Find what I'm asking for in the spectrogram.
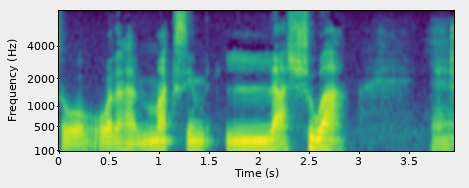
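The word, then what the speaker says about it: Lajoie: Om man, om man, om man, om man skriver sitt namn Lajoje och vill ha det uttalat som Lachois, då får man skylla sig själv.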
